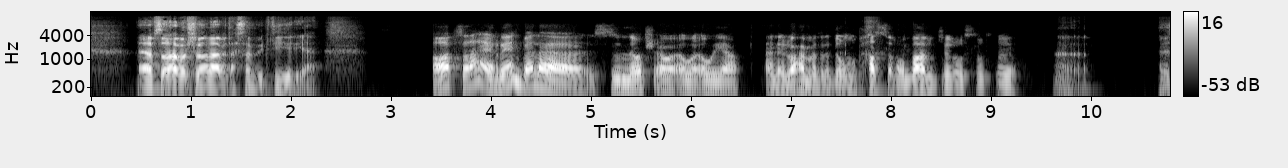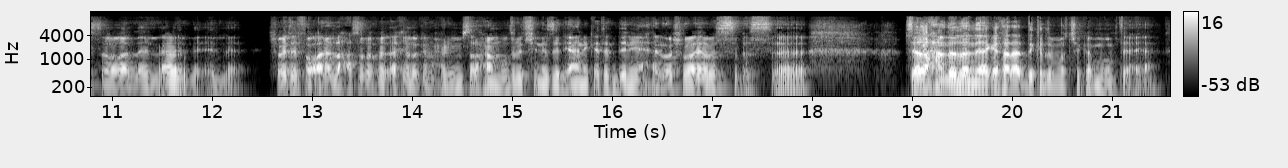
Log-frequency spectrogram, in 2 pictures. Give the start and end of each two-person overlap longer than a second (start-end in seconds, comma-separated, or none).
none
